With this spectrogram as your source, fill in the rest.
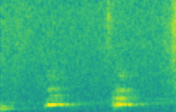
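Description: A small dog gives two short yips or barks about a second apart, fairly faint and distant over a quiet background.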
